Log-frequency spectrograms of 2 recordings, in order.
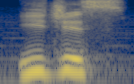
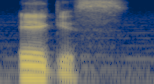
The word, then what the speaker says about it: Aegis: It wasn't Aegis or anything like that. It was Aegis.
